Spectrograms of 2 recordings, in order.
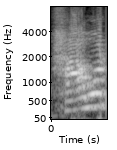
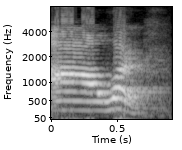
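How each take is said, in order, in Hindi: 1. शब्द की शुरुआत में साफ़ h ध्वनि सुनाई देती है। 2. शब्द स्वर से शुरू होता है, कोई h ध्वनि नहीं। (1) "हावर नहीं पढ़ते" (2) "आवर पढ़ते हैं"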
